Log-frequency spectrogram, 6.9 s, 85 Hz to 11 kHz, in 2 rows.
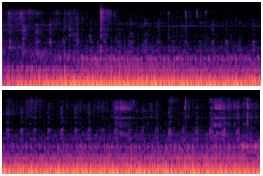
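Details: Land Rover Discovery idling warm after 30 minutes of running without overheating: steady idle with a quick, regular tick of almost three per second, described as a knocking sound; exhaust manifold leak.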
